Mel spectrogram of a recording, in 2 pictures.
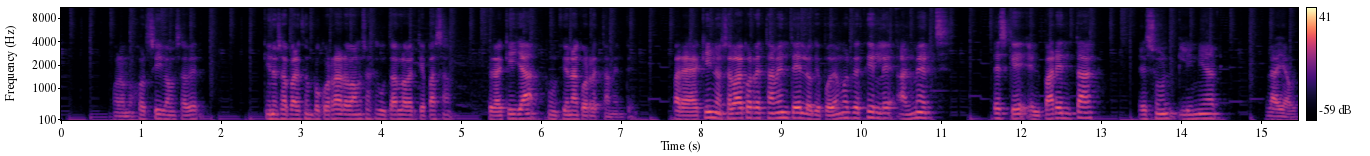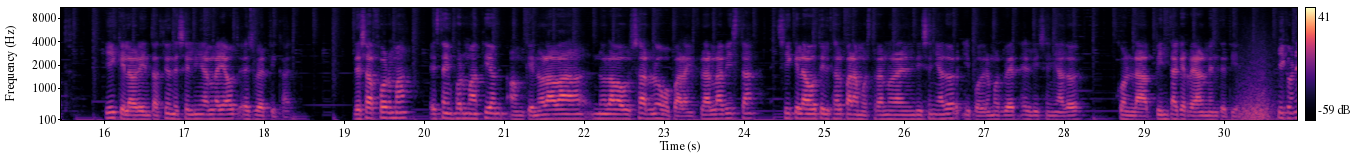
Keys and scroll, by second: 4.4 shift+F10.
